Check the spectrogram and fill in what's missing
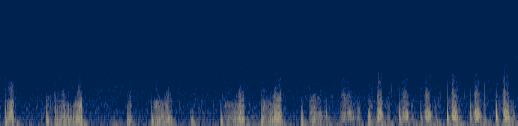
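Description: A thin metal ear pick with a white handle scratches and pokes inside the ear canal of a cream, solid soft silicone dummy-ear microphone on a tripod, held steady with one hand. It produces a series of dull, muffled, low-pitched thumps and scraping bursts, close and throbbing like a heartbeat, with short pauses between them and no bright edge.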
